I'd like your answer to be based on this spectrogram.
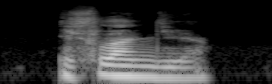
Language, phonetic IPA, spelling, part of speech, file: Russian, [ɪsˈɫanʲdʲɪjə], Исландия, proper noun, Ru-Исландия.ogg
- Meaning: Iceland (an island and country in the North Atlantic Ocean in Europe)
